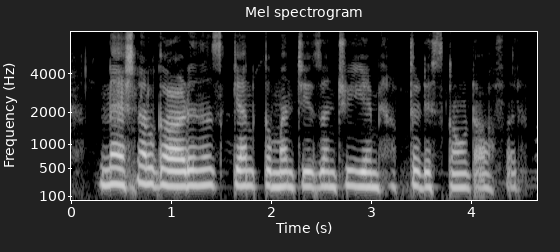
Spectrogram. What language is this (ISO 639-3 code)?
kas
